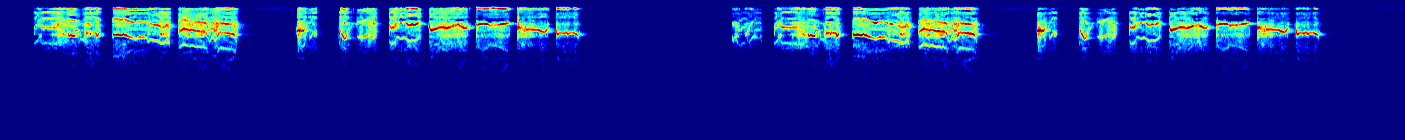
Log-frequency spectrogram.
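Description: Mouse squeaking: quick runs of high-pitched chirping squeaks that slide up and down in pitch, in two bouts with a short break about halfway.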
